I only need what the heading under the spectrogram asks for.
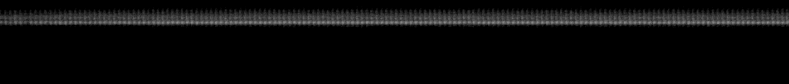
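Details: A steady high-pitched grasshopper trill, free of music, swelling slightly over the first seconds and then holding a constant rapid pulsing buzz throughout.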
